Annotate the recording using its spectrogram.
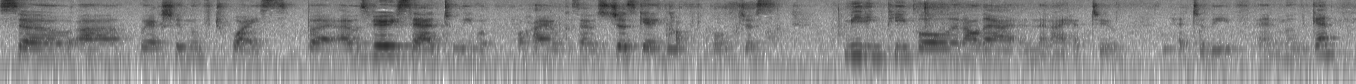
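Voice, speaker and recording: A woman's medium-pitched, monotone, flat delivery at a fairly quick pace, with big swings in loudness and audible room echo. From Latvia. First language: Russian. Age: 30s. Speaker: immigrant interviewee. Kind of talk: interview.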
